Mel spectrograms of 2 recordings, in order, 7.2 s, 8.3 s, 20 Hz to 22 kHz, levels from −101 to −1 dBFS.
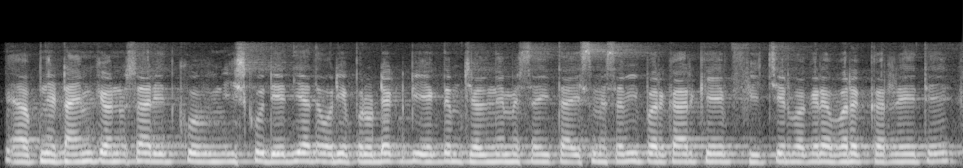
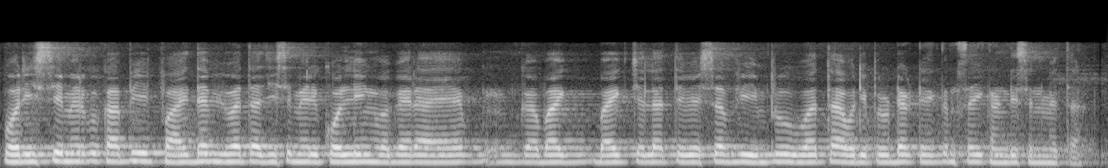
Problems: constant background noise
